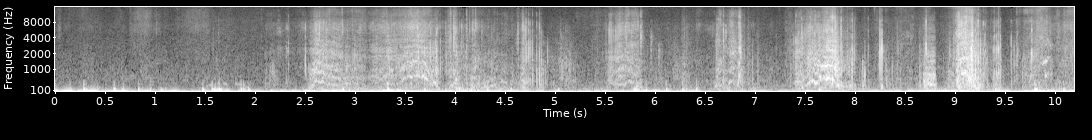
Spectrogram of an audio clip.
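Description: A zipper being pulled in several strokes of varying length, the longest starting about two and a half seconds in.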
